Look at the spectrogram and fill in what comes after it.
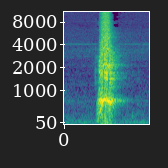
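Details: A three-year-old male Corgi playing with a slinky indoors gives a single sharp, loud bark lasting about a third of a second, with a quiet background before and after.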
